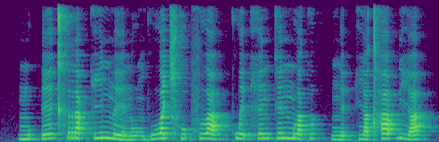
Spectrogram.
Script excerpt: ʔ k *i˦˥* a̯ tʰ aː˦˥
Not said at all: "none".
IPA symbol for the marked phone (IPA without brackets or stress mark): i˩˦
